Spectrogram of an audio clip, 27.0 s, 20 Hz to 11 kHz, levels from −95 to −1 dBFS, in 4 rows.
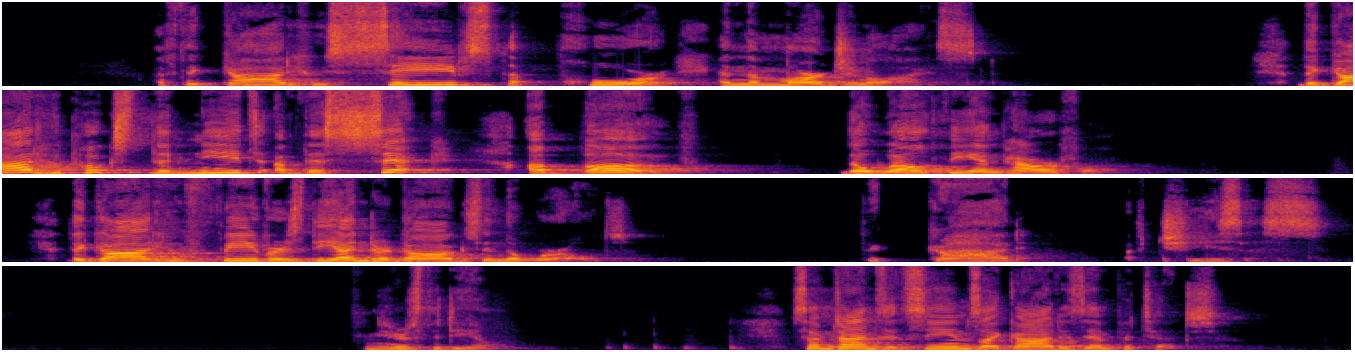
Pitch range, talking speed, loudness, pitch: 175-240 Hz, 105 wpm, -26 LUFS, 210 Hz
